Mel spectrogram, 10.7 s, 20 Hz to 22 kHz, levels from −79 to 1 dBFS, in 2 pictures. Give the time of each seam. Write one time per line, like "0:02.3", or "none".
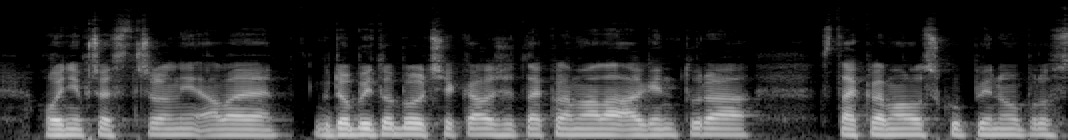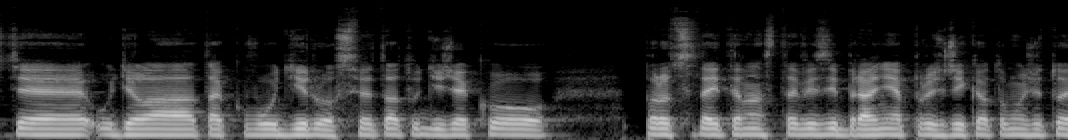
0:01.5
